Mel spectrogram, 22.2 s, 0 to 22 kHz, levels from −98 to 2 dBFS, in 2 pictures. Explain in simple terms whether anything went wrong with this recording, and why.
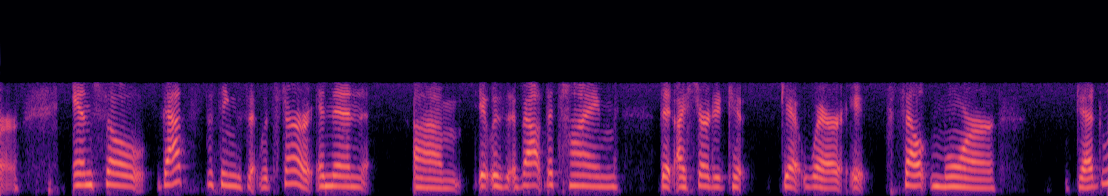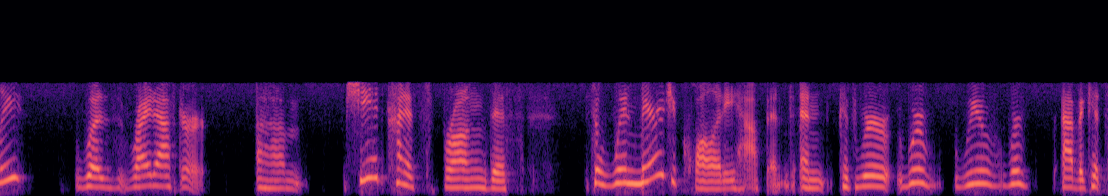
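Two things went wrong, both lasting the whole clip. The speech was stored with low bit depth and noise shaping: very few bits, about five judging by the sound, with the rounding error pushed upward, leaving a steady, thin hiss nearly as loud as the speech and brightest at the top. The speech also went through the Speex codec at a low setting, which makes voices noisy and hoarse and removes everything above 3.8 kHz, so the speech sounds muffled.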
